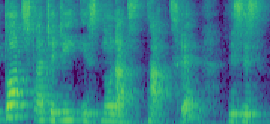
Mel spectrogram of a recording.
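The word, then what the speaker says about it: Takt: piece flow the thought strategy is known as tax this is spelt t-a-k-t tat this is the update of the lynn system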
